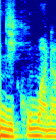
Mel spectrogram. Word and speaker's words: Dikoumana: On m'a dit de prononcer Dikoumana. Ma soeur Francis m'a dit c'est Dikoumana. Ce n'est plus Dikoumana.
